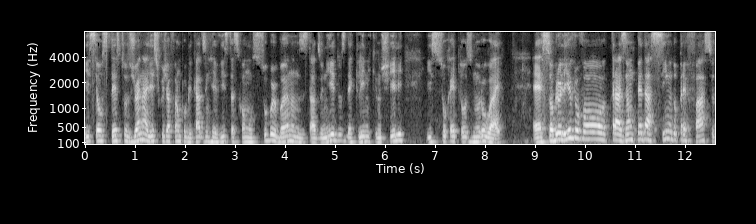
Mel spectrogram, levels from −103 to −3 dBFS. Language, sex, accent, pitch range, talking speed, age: Portuguese, male, Brazilian, 115-140 Hz, 150 wpm, 20-39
